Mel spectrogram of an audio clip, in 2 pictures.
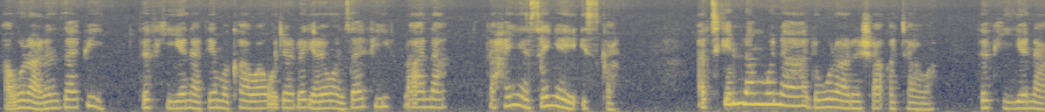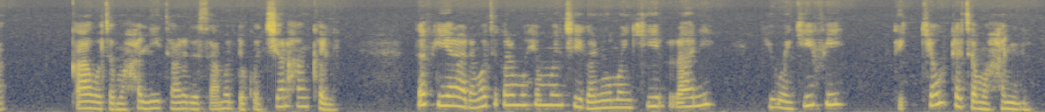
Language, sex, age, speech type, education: Hausa, female, 15-29, spontaneous, tertiary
